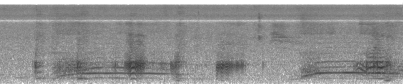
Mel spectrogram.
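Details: Pet dog howling at a tornado siren sounding in town: a series of long, mournful tonal wails, each held steady for about a second, with brief breaks between, the last rising into a sustained note.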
